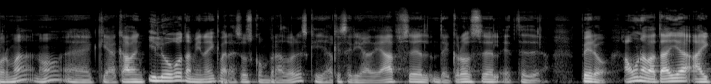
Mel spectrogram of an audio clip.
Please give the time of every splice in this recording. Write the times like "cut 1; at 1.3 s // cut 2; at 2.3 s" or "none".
cut 1; at 1.4 s // cut 2; at 2.2 s // cut 3; at 3.3 s // cut 4; at 4.3 s // cut 5; at 6.2 s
